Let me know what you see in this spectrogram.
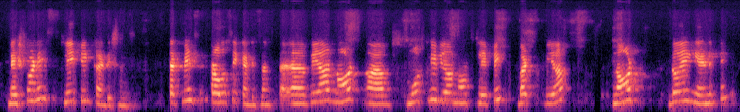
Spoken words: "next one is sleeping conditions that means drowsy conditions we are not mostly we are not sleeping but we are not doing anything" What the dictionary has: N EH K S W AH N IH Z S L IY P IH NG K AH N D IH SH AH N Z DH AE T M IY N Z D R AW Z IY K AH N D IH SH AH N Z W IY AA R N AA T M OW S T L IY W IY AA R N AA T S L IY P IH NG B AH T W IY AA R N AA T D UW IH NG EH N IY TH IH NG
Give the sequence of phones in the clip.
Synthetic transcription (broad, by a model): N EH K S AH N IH S L IY P IH NG K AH N D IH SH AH N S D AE T M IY N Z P R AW S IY K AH N D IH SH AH N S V IY AA R N AA T M OW S T L IY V IY AA R N AA T S L IY P IH NG B AH T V IY AA R N AA T D UW IH NG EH N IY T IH NG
